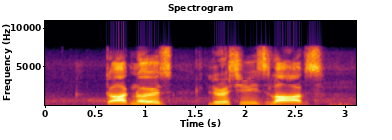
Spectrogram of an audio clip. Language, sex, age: English, male, 20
